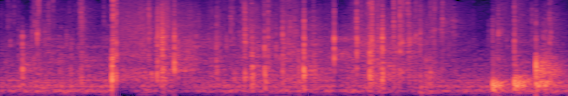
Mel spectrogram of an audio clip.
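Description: Thin plastic packaging crinkling and crackling as foil-wrapped canister firework shells are pulled out of it, with light knocks as the shells are set down on a wooden table.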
